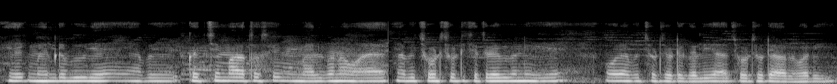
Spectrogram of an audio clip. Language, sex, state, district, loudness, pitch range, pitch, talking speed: Hindi, male, Rajasthan, Nagaur, -14 LUFS, 150-160 Hz, 155 Hz, 220 wpm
